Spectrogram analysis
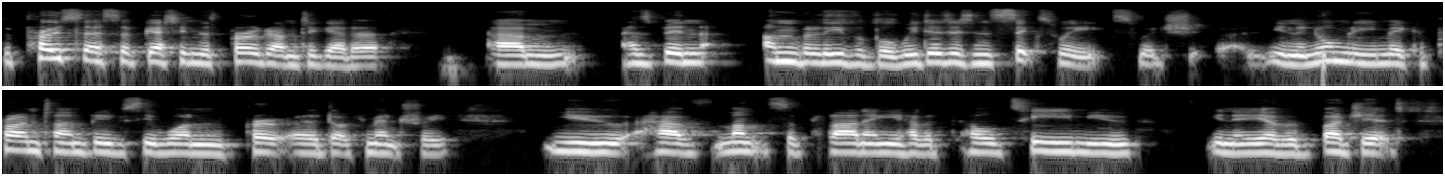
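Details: Adult woman speaking; normal fluent speech.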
